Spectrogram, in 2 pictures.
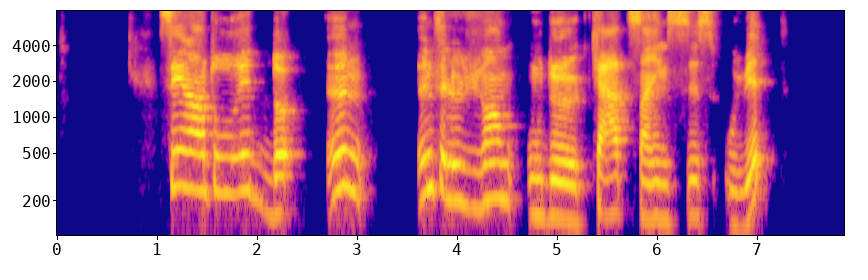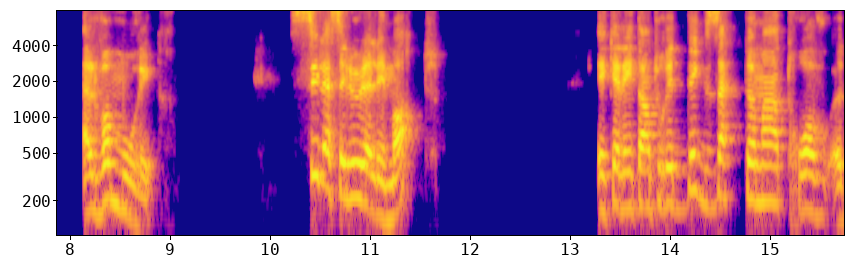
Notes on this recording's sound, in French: cours en ligne sur Zoom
